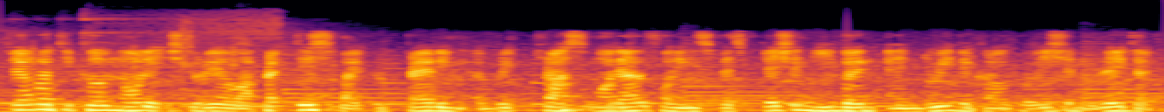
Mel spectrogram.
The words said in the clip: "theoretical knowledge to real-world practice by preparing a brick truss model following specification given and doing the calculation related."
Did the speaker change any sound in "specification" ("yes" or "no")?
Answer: no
